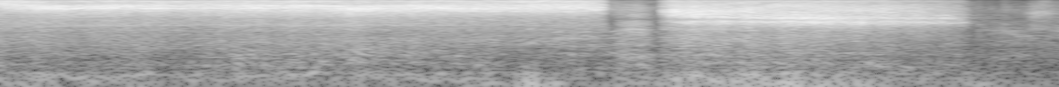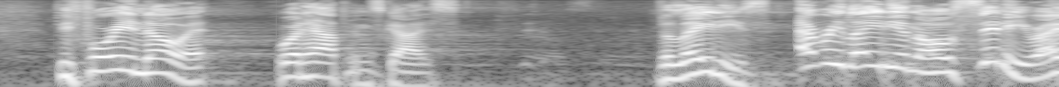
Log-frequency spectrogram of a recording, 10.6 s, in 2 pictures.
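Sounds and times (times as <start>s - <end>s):
spray bottle spraying: 0.0s - 4.9s
speech: 5.6s - 7.7s, 8.6s - 10.5s.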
